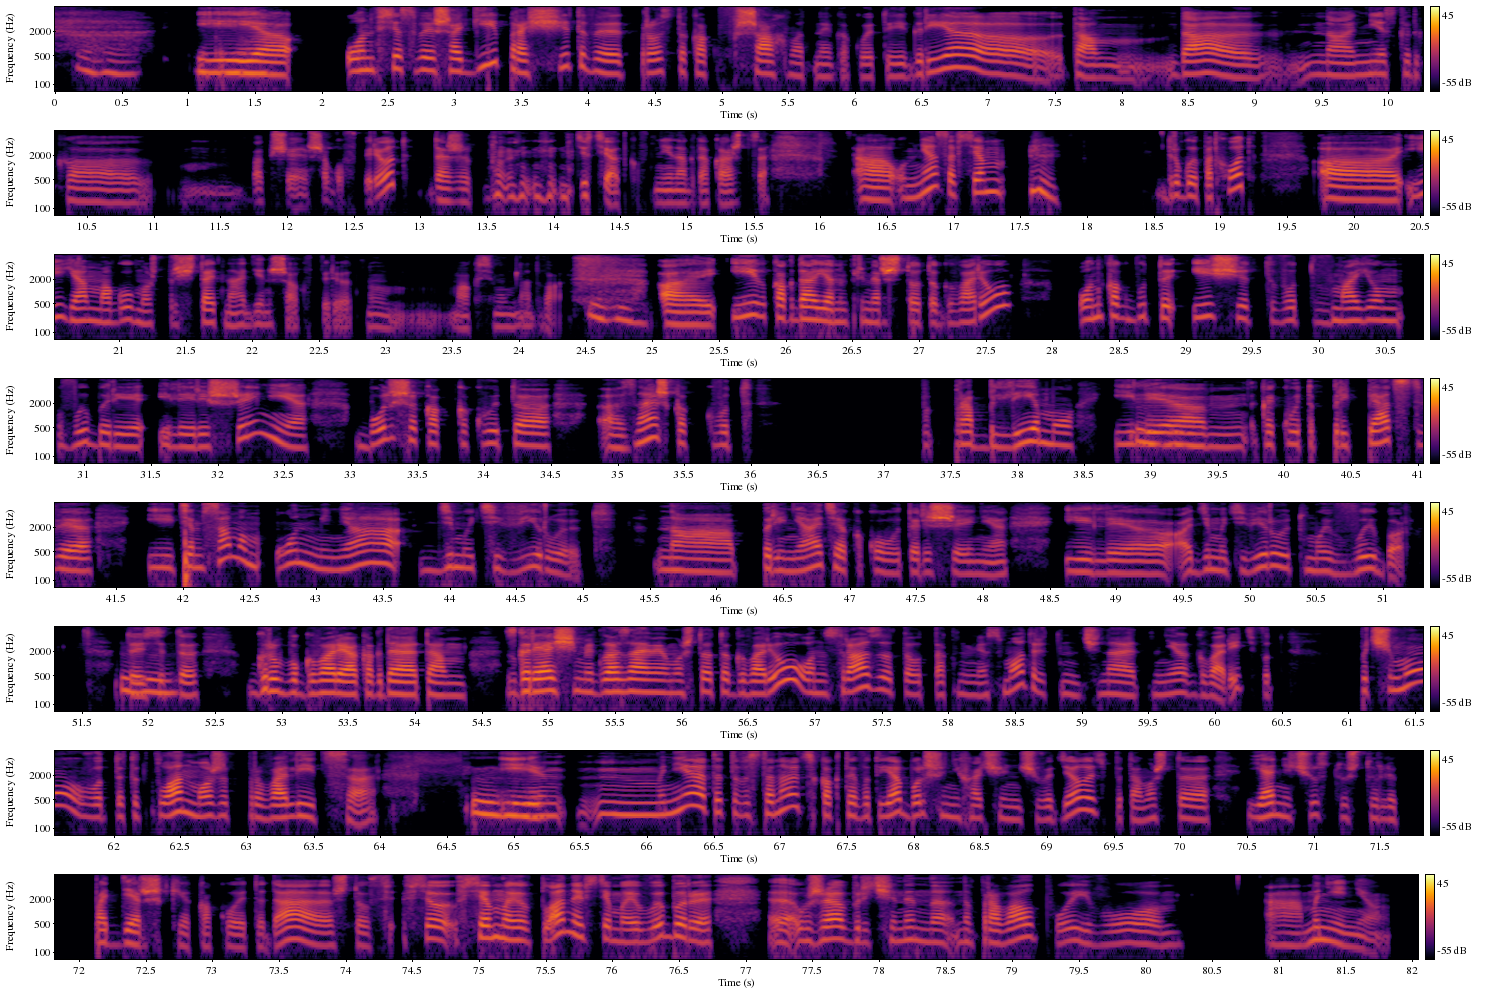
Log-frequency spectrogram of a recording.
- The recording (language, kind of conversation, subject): Russian, advice, Как реагировать, если близкий человек постоянно критикует мои выборы и решения?
- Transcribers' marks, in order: tapping; laugh; throat clearing; other background noise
